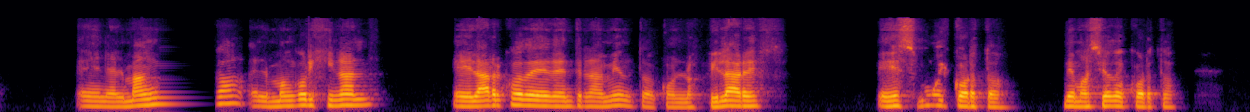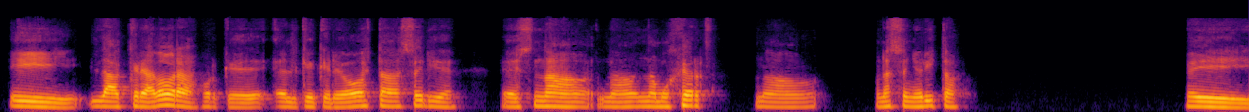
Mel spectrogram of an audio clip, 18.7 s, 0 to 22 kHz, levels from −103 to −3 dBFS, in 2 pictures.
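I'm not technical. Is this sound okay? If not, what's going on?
No. A call audio freeze happens at 1.21 to 1.65 s: the speech stops and a fading buzz fills the gap, ending in about 0.11 s of silence. This was likely caused by delayed network packets. Nothing is lost, but everything after arrives about 0.41 s late.

Jitter buffer speed-up happens at 7.51 to 10.49 s and again at 15.85 to 16.91 s. The speech runs about 9% faster at the same pitch and sounds hurried, as the receiver trims tiny slices to catch up after the delay. It cuts roughly a third of a second the first time and about a tenth the second.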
